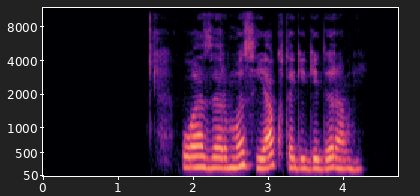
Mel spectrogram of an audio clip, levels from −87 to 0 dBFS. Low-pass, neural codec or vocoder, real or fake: 10.8 kHz; vocoder, 44.1 kHz, 128 mel bands, Pupu-Vocoder; fake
